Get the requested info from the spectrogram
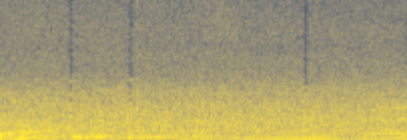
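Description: Steady hiss with a low, even hum.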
